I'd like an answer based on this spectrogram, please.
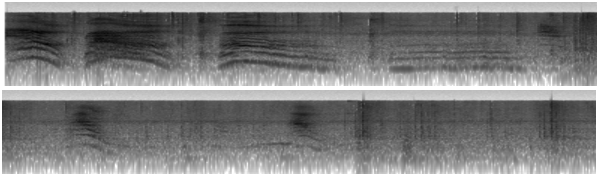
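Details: Domestic cats at a cattery in an Arabic-speaking region, with kittens for sale. Several loud, arching harmonic meows open, rising then falling over about a second each, followed by softer, shorter mews and faint clicks in a small indoor room.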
